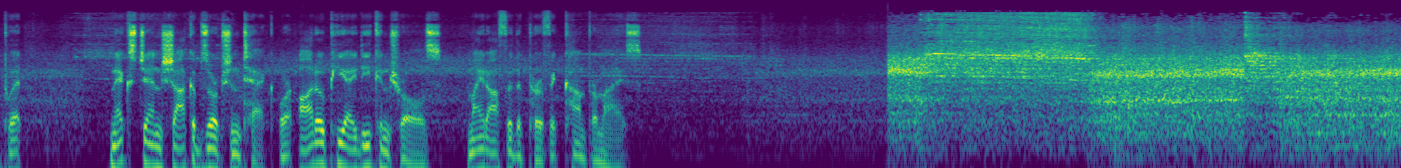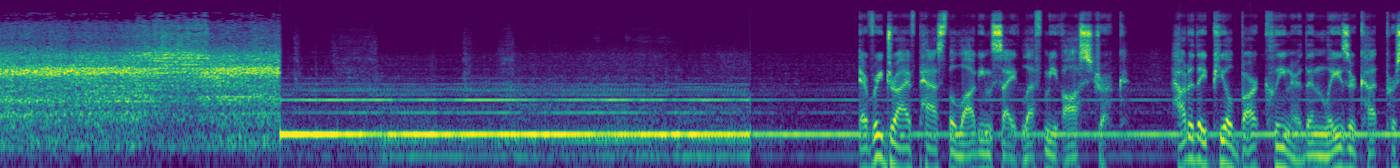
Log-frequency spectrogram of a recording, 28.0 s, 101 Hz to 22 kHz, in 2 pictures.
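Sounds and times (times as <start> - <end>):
steady droning hum: 0.0 - 6.6, 11.0 - 28.0.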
